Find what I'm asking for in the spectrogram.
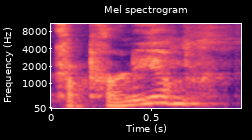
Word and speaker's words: Capernaum: It's called, I thought it was Capernaum, and I've since figured out it's actually the word Capernaum. – Okay. – It's spelled C-A-P-E-R-N-A-U-M.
